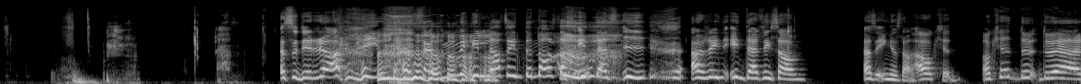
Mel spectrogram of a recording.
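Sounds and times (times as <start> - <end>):
person sipping coffee: 0.0 - 2.7
wet slurping and lip-smacking with a gulp: 0.0 - 2.8
speech: 2.8 - 10.7
laughter: 3.4 - 6.8.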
